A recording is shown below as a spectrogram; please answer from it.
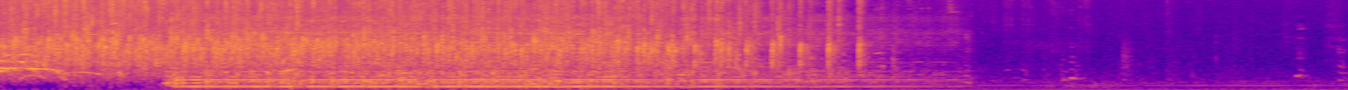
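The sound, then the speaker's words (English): Audience applause for a comedian at a comedy show: dense, loud clapping that holds steady for about eight seconds, then thins and fades out. A low steady hum is left underneath. “Let's hear right now for Sean Conroy, guys. Give it up for Sean.”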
